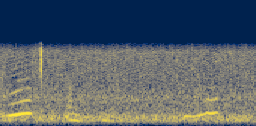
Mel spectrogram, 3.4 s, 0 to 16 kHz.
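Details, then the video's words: Female Russian Blue cat snoring while asleep in the middle of the night: soft, whistling rising tones with each breath, two breaths roughly two seconds apart, over steady low room hiss. "猫のいびき ロシアン２"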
